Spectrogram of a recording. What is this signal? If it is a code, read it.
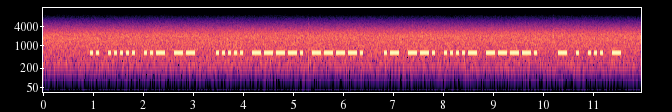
Morse code, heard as a keyed tone, machine-sent, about 20 wpm, 620 Hz, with radio static. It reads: I5UM 599 AG49 TEST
